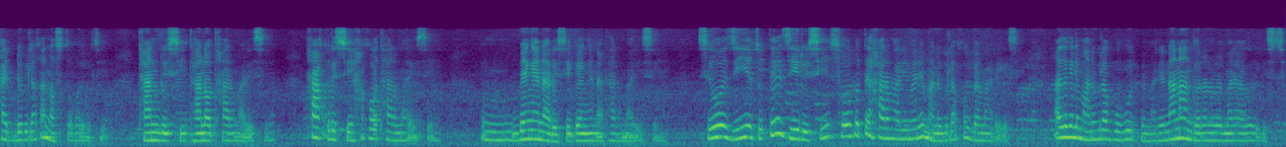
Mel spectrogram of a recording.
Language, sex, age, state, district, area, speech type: Assamese, female, 60+, Assam, Morigaon, rural, spontaneous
